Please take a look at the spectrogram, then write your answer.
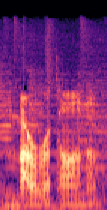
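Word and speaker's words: Maracanã: like one bit boss it's pronounced Maracana okay I spit like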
